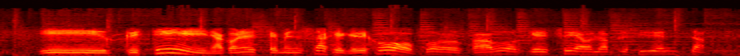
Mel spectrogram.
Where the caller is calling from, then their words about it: General Rodríguez, Buenos Aires Province, Argentina; de General Rodríguez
